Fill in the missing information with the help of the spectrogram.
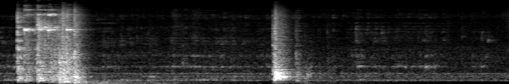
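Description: Metal cookware clattering and scraping for about a second, then a single sharp clank about four seconds in, with faint knocks of dishes between.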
